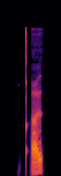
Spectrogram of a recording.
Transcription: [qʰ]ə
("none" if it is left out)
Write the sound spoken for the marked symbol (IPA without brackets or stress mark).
qʼ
